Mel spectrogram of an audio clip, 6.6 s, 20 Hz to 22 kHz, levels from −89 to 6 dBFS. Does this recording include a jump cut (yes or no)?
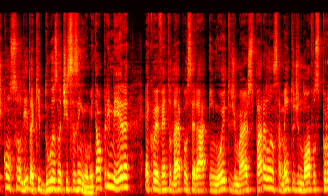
no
